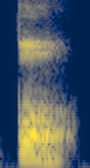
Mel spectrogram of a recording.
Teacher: 4 নম্বর মাখরাজ হচ্ছে জিহ্বার গোড়া, তার বরাবর উপরে তালুর সাথে লাগায় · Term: কফ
